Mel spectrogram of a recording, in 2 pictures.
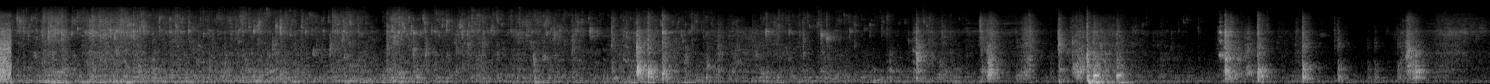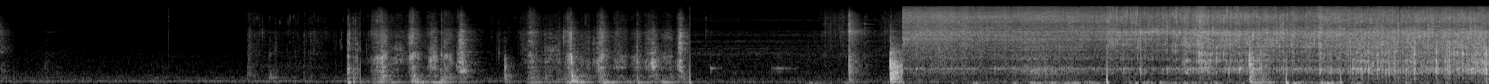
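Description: Scattered clicks and knocks of kitchenware being handled. Then, in the last quarter, a sudden steady sizzle begins as beef and soaked seaweed go into sesame oil in a steel pot to stir-fry for Korean seaweed soup.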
